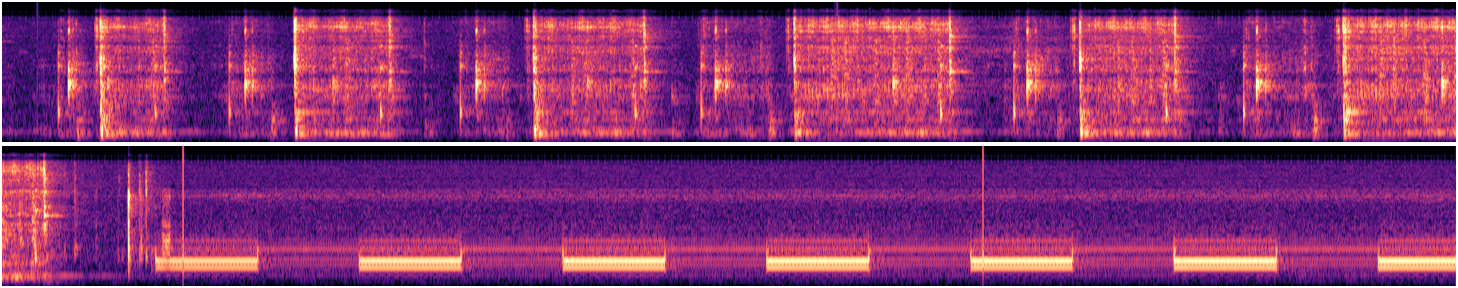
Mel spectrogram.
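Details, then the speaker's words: Repaired and converted wooden JYDSK wall crank telephone, final checkout calling a busy number: clicky dialing bursts, then steady two-tone busy signal pulsing about once a second; phone and line working normally. "We'll call my number and it'll be busy. Give you some dial tone. And we'll make that call."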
